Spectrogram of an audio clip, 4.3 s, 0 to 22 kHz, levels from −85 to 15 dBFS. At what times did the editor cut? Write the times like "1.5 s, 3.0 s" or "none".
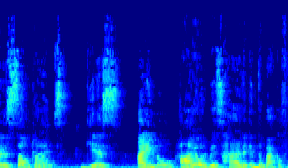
2.6 s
